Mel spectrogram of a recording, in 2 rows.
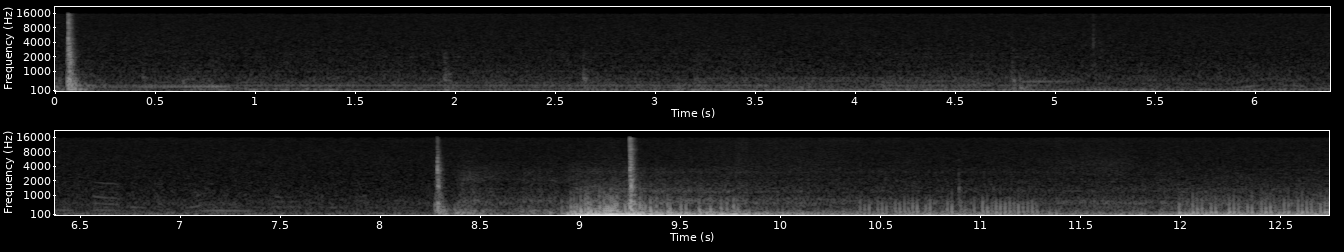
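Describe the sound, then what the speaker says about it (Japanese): Quiet interior hum with faint ticks inside a 2015 Mercedes-Benz S550 Long, then a starter whirs and the engine catches and roars to life, settling into a steady idle. "ではエンジンを始動します。"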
